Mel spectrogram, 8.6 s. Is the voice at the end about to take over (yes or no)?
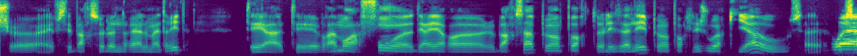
yes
